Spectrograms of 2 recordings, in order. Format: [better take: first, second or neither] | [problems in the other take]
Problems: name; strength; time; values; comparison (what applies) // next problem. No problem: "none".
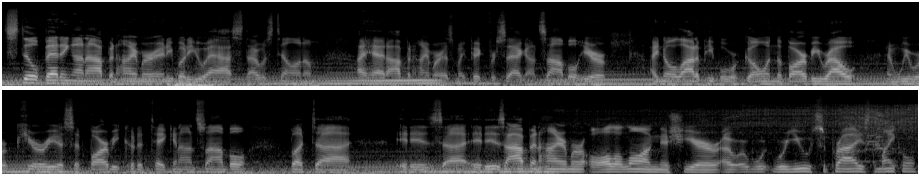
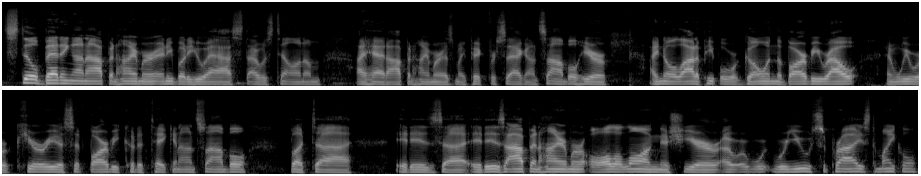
second | traffic noise; loud; throughout; 5 dB below the speech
